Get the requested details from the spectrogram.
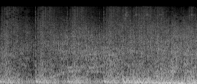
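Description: A gun fires in rapid, heavy booms.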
